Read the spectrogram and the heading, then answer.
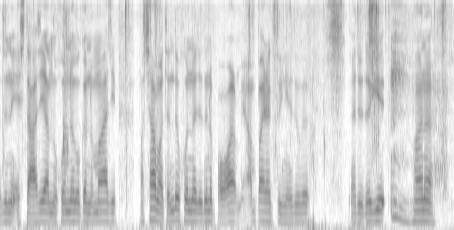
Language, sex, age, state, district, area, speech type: Manipuri, male, 18-30, Manipur, Thoubal, rural, spontaneous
